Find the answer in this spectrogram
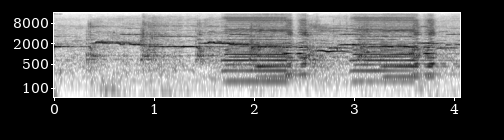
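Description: Cumbia intro on accordion: held chords played in short phrases, starting a little before halfway in, after a thin, high held tone in the opening moments.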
